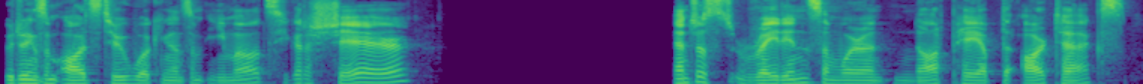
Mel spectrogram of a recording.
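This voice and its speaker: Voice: medium pitch, normal speed, fairly bright tone, no room sound, studio quality. A streamer chatting casually while drawing on a livestream, playful and given to cutesy exclamations. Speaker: streamer, animator.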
